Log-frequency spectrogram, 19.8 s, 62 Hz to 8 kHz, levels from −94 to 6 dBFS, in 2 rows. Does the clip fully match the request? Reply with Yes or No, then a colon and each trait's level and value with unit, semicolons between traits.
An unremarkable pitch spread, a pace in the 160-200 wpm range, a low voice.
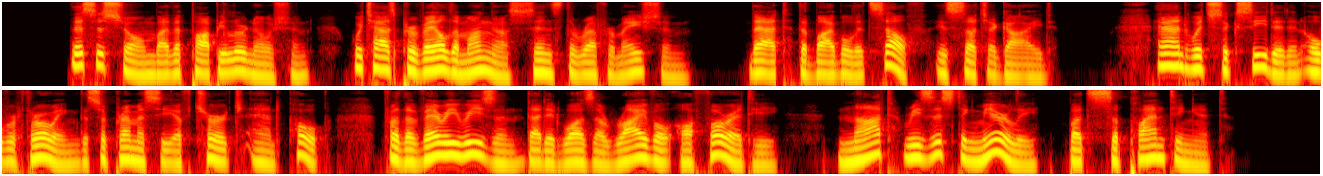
No: average, 4.7 semitones; average, 150 wpm; low, 130 Hz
